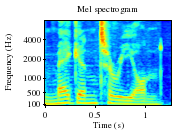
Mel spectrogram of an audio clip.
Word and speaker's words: Megantereon: Megantereon, pronounced Megantereon.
